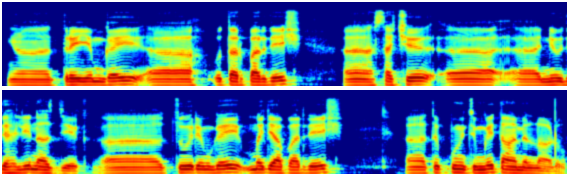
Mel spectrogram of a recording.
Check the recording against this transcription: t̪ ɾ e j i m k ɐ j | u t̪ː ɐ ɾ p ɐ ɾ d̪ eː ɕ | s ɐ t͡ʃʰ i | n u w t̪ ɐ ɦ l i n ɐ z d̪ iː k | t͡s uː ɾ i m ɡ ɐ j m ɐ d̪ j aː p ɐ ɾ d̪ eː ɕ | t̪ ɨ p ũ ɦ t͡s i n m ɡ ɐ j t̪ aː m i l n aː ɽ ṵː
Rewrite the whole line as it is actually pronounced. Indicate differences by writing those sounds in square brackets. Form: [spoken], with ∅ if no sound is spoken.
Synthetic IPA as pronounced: t̪ ɾ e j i m [ɡ] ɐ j | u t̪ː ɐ ɾ p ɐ ɾ d̪ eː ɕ | s ɐ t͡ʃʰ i | n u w [d̪] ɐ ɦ l i n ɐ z d̪ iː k | t͡s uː ɾ i m ɡ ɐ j m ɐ d̪ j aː p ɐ ɾ d̪ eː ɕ | t̪ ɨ p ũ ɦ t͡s i [∅] m ɡ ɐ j t̪ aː m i l n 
